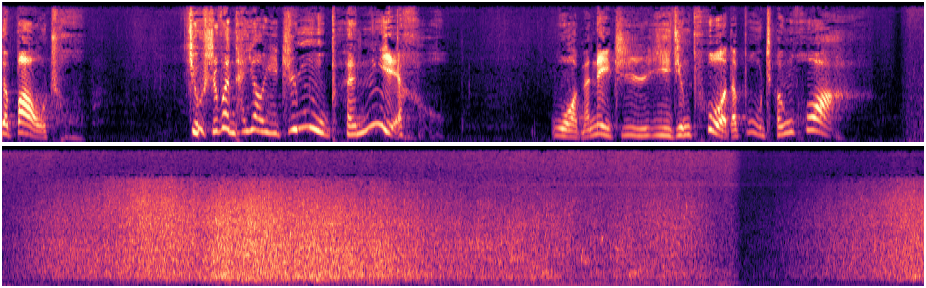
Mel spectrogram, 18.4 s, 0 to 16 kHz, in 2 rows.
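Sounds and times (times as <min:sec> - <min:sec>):
speech: 0:00.0 - 0:00.7, 0:01.8 - 0:04.2, 0:05.5 - 0:08.5
gentle sea waves washing in: 0:09.0 - 0:18.4
light wind noise: 0:09.1 - 0:18.4.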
